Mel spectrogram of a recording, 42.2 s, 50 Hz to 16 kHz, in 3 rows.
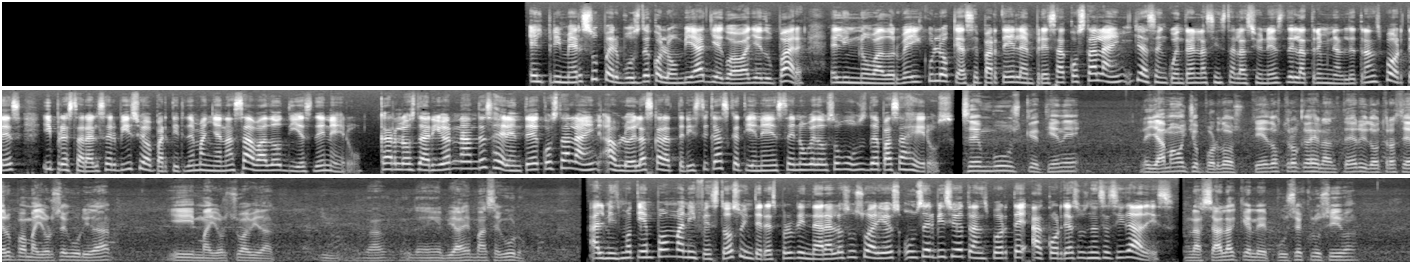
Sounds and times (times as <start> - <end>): Speech: 5.3 - 24.9, 25.5 - 41.8.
